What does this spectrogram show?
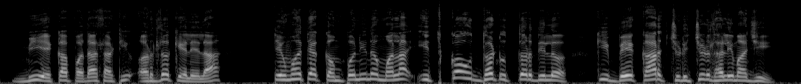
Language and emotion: Marathi, angry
